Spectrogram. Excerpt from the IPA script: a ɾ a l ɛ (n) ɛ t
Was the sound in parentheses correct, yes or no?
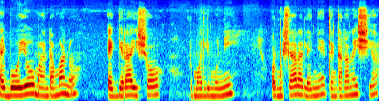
no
